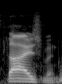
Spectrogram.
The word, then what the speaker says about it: Theismann: But if you ask the University of Notre Dame PR department, it's Theismann because it rhymes with Heisman.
